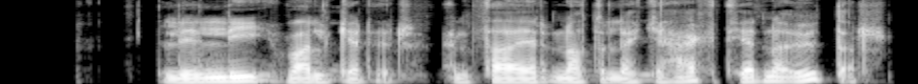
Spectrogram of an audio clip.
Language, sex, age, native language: Icelandic, male, 30-39, Icelandic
